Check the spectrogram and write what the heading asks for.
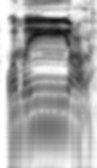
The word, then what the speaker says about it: ومن يعمل: গিয়ে কিন্তু ইয়াকে ধরবে এখানে কিন্তু নুনটা উচ্চারণ হবে না ওয়ামাইয়া আইন এভাবে উচ্চারণ আইন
